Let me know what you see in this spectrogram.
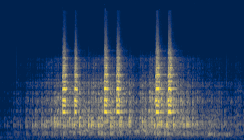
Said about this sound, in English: Well, anyway, after a long argument, we got in the car and started toward Hollywood.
